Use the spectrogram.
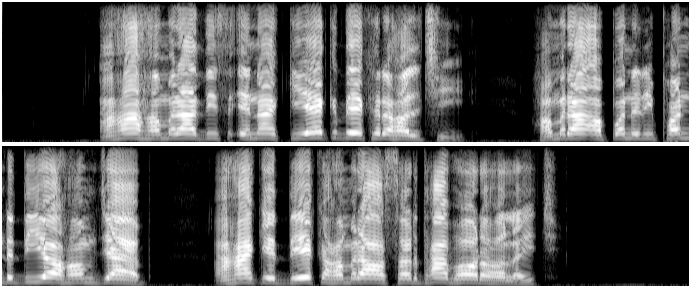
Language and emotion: Maithili, disgusted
